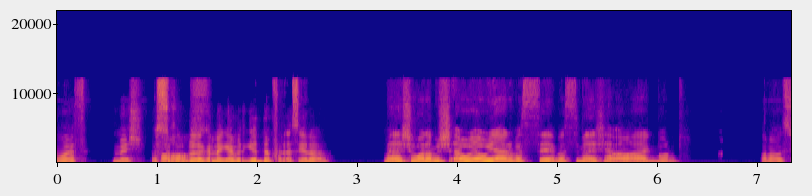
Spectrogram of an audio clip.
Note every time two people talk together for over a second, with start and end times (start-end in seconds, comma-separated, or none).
none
